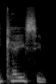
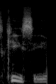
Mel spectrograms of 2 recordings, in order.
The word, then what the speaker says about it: Kesey: So I'm always tempted to say Casey, but it's not. It's Kesey, you're right. – I think it's Kesey. – No, it is Kesey.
